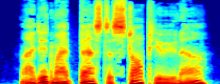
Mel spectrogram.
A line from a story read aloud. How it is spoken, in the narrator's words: I said gently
